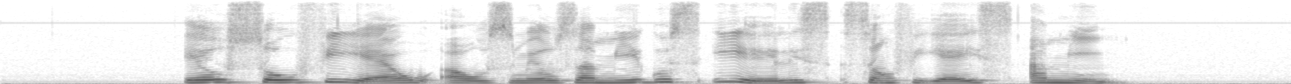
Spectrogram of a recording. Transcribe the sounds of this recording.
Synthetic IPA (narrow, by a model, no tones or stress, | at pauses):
ewsowfiɛwawzmewzamiɡʊzɪelɪsːɐ̃w̃fiɛjzamĩ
